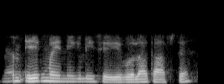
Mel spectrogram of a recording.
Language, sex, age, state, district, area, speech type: Hindi, male, 30-45, Madhya Pradesh, Gwalior, rural, conversation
